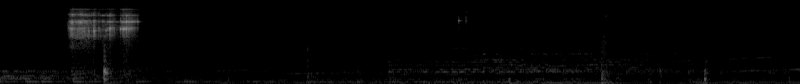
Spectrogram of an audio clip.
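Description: Small metal screws rattling against a china plate used as a screw tray as they are picked through: one brief clatter about a second in, followed by a few faint light clicks.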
